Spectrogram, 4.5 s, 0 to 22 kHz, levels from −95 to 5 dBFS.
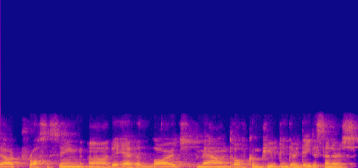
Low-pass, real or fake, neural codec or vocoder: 7.2 kHz; real; none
